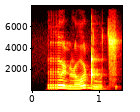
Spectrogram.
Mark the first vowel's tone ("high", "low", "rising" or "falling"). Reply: falling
